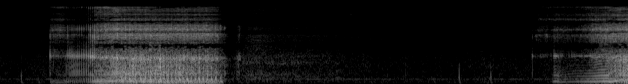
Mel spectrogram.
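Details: Adult man (a father) snoring in sleep: two loud, rough snores on breathing in, with a quiet pause between them; ordinary heavy snoring.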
